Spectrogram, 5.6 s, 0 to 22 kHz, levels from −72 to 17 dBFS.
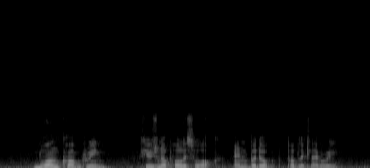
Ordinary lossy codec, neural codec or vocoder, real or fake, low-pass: none; codec, 16 kHz, 4 kbps, FunCodec, trained on Chinese and English, 50 frames a second; fake; 7.2 kHz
